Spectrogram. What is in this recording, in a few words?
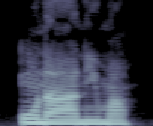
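"un'ànima", lingua sarda, female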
